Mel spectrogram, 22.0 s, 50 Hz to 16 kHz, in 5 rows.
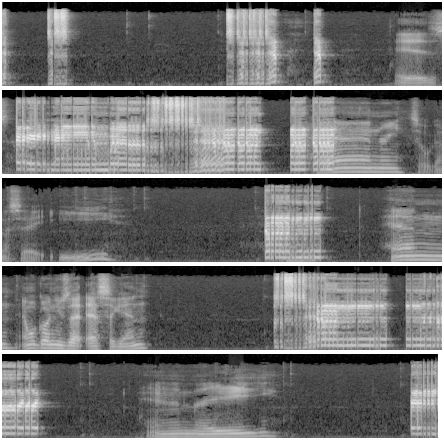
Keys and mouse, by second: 0.9-2.2 middle drag, 2.2-4.0 drag, 4.5-6.2 drag, 8.9-10.3 drag, 16.8 click, 18.4-21.9 drag.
